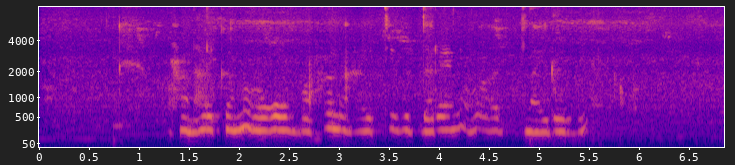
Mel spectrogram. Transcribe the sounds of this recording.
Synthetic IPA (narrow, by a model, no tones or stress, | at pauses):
wɑħɑːnɦɐlkʰɐnɔɣʊbɑːħɐnɐɦɛjt̪ʰɪɣʊd̪ɐɾɛːnɔːaːd̪nɐjɾɔːbɪ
